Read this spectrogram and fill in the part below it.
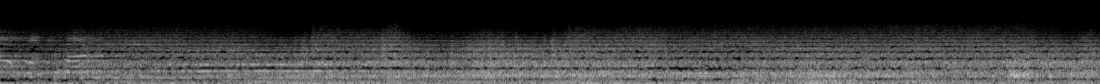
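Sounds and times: dark drone soundtrack: 0.0s - 11.0s
low rumble: 0.0s - 11.0s.

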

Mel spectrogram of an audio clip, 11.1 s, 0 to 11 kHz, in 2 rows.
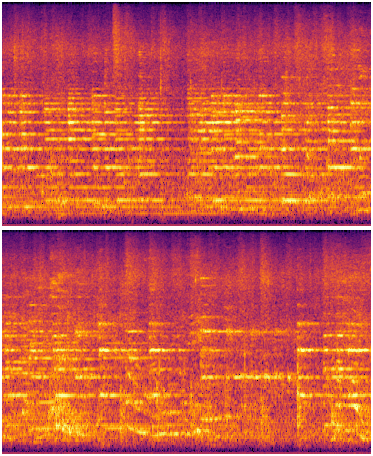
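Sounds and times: background music with held notes: 0.0s - 11.0s.

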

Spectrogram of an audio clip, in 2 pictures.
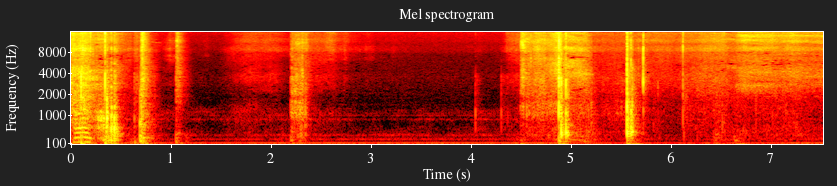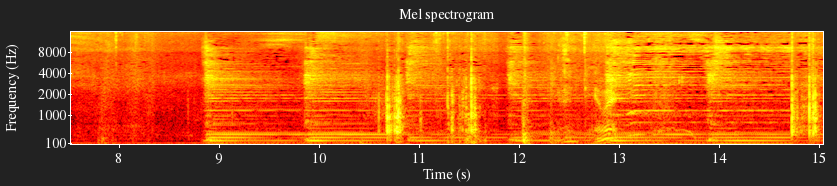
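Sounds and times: low steady hum: 0.0s - 15.0s
guitar strum: 8.8s - 15.0s.

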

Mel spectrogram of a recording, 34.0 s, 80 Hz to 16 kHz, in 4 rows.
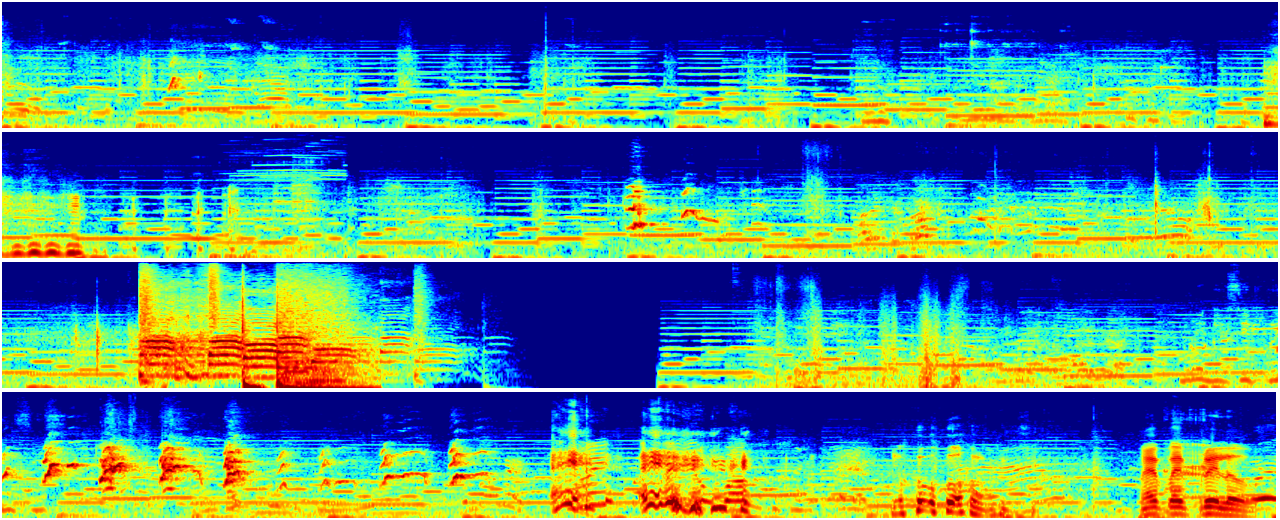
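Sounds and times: background music: 0.0s - 20.2s, 21.4s - 34.0s
small dog yelping: 1.0s - 2.1s, 12.6s - 13.6s, 14.9s - 15.8s, 25.5s - 29.0s.

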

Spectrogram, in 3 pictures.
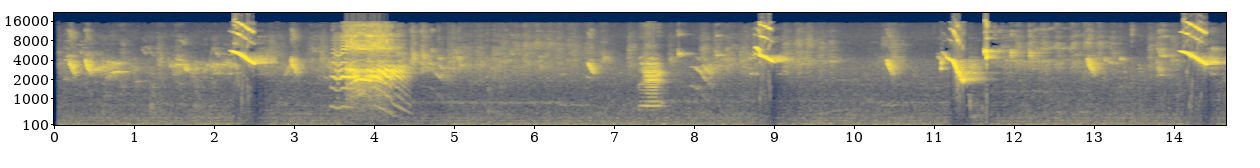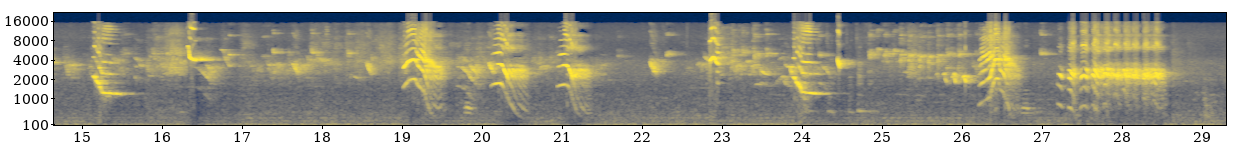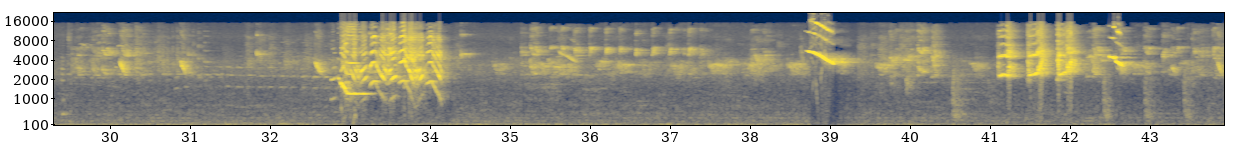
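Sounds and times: steady low hum: 0.1s - 43.9s
harsh bird chattering: 0.2s - 5.0s, 7.2s - 9.6s, 12.6s - 28.8s, 29.4s - 43.9s.

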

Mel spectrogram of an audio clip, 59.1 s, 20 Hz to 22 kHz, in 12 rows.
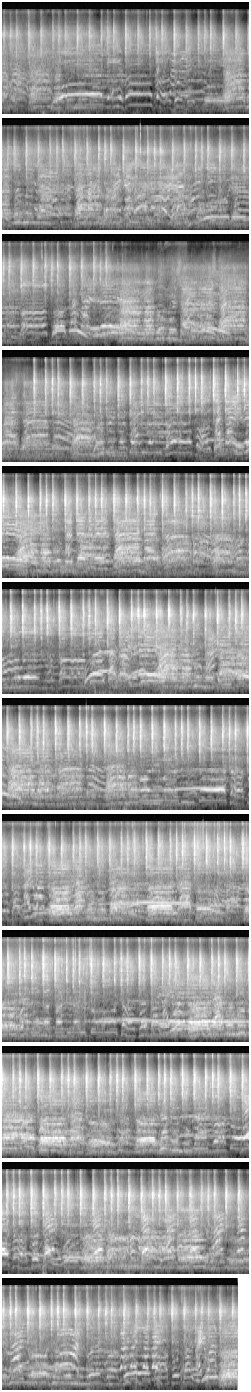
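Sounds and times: fast shaker rhythm: 0.0s - 59.0s
voices singing church song: 0.0s - 59.0s.

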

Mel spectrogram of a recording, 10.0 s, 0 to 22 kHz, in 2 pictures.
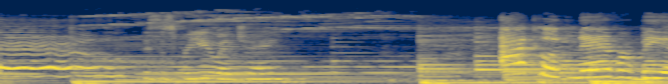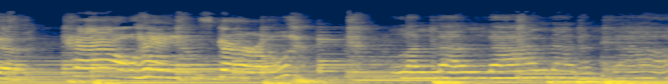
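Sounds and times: live accompaniment: 0.0s - 10.0s
low bass line: 3.2s - 10.0s
woman singing a show tune: 3.8s - 7.3s.

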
